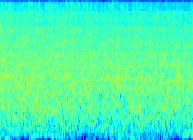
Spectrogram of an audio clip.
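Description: A low, shallow river runs at a cold wild camping spot, giving a steady broadband rush of flowing water, faint and continuous with no voices over it.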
